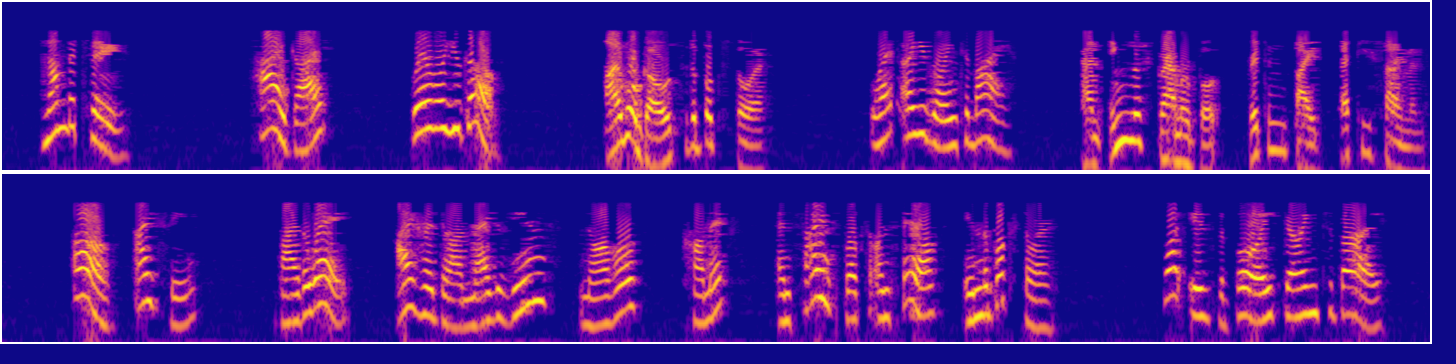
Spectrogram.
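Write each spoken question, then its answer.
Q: What is the boy going to buy?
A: An English grammar book written by Betty Simon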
